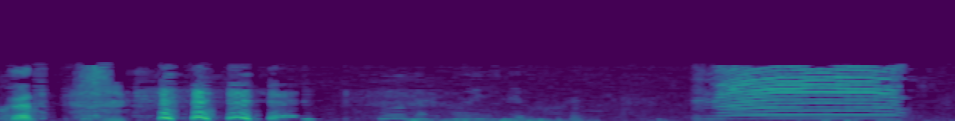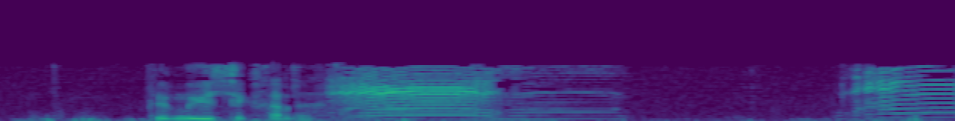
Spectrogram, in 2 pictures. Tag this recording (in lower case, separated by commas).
animal, sheep bleating, bleat, speech, livestock, goat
